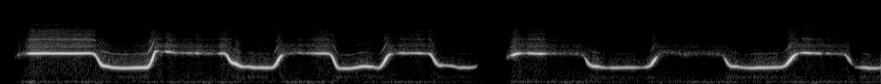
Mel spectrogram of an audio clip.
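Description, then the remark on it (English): A person whistles, imitating a test tone, stepping back and forth between a high and a low pitch in a steady repeating pattern. The whistling is clear, with a short pause midway. “I'll whistle the tone while we wait.”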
